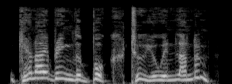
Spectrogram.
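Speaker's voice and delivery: plain reading voice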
